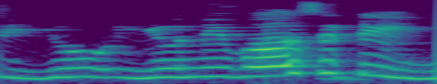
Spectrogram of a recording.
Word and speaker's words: university: The word is starting with U, which is vowel, but when you pronounce it, it is university, yeah.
